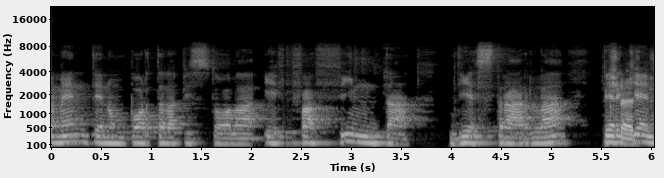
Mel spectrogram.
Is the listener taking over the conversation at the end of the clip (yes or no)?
no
